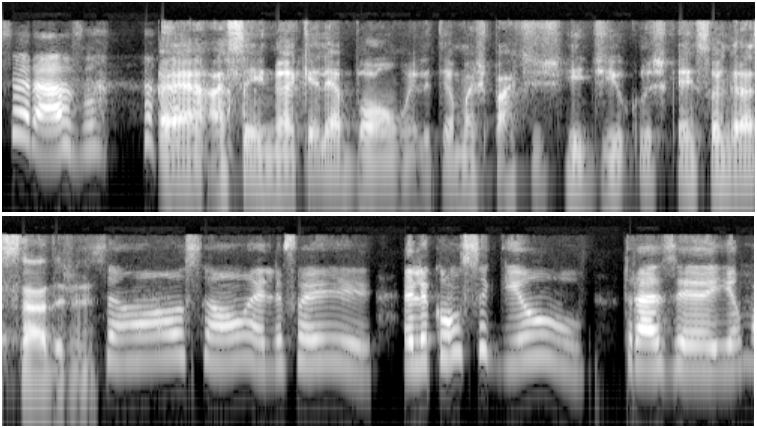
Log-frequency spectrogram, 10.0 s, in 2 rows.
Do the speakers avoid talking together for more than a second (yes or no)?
yes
